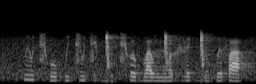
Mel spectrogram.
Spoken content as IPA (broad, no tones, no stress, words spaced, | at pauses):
piu̯t͡ɕʰupi t͡ɕut͡ɕeɡ͡ǀu t͡ɕʰɵbau̯ ŋ͡ǀɵxze ɡ͡ǀɵpefa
